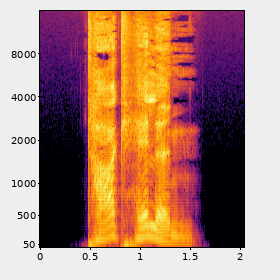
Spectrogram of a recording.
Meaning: inflection of taghell: 1. strong genitive masculine/neuter singular 2. weak/mixed genitive/dative all-gender singular 3. strong/weak/mixed accusative masculine singular 4. strong dative plural
- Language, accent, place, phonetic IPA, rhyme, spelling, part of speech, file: German, Germany, Berlin, [ˈtaːkˈhɛlən], -ɛlən, taghellen, adjective, De-taghellen.ogg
